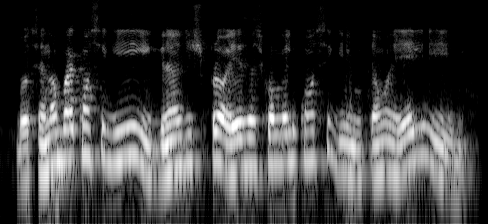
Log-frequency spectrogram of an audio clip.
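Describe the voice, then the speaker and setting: This man's voice sits fairly high and carries a calm tone. He speaks fairly slowly with lively intonation. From São Paulo state, Santos. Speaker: researcher, panel participant. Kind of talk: online panel discussion. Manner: halting, many repetitions.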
